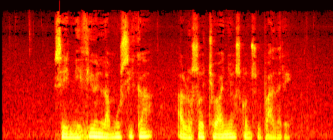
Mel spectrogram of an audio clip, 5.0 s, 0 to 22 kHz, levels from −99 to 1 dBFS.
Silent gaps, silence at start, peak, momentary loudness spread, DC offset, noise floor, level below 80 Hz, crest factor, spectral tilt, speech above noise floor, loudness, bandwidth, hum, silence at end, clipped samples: none; 0.8 s; 0 dBFS; 12 LU; under 0.1%; -48 dBFS; -32 dBFS; 16 dB; -4.5 dB/octave; 33 dB; -16 LUFS; 15.5 kHz; none; 0.65 s; under 0.1%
